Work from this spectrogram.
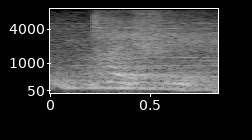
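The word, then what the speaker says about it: Teifi: How do you pronounce that then, Nikki, being a Welsh person that you are? Taifi.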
